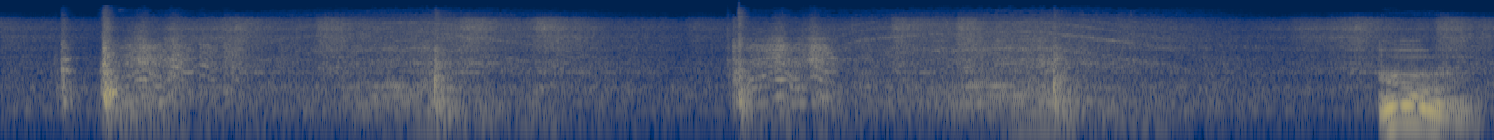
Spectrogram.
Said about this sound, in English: I'm having a few problems with the car. I can't seem to start it. Let's try.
